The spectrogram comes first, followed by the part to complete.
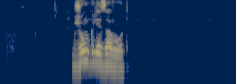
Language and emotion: Russian, neutral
